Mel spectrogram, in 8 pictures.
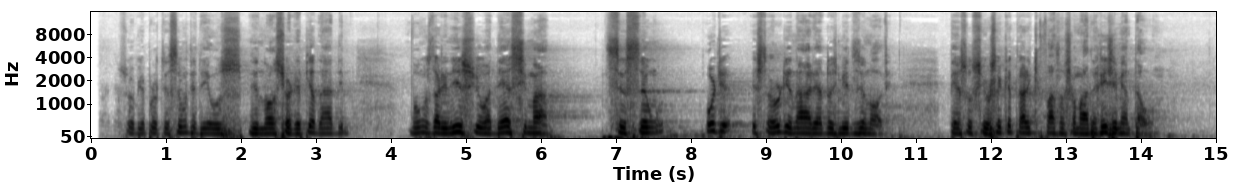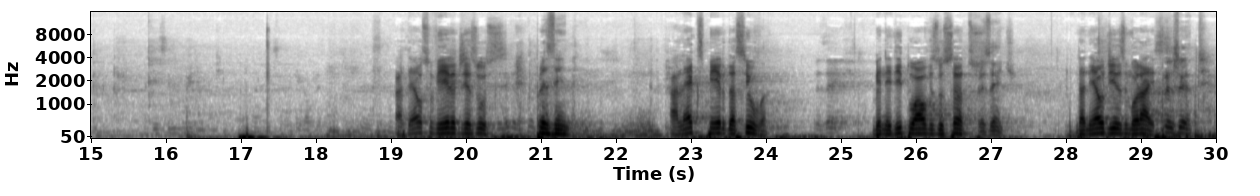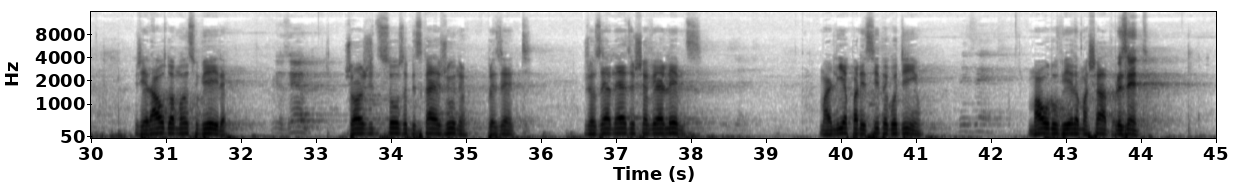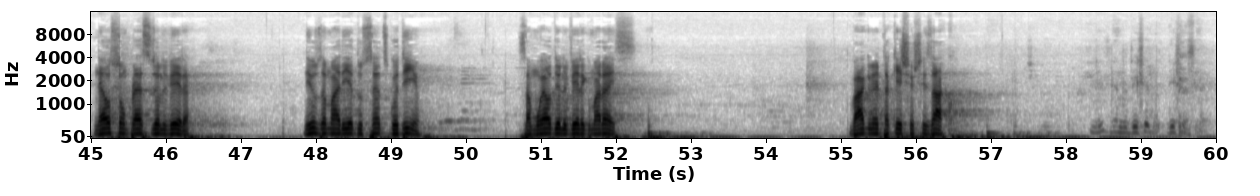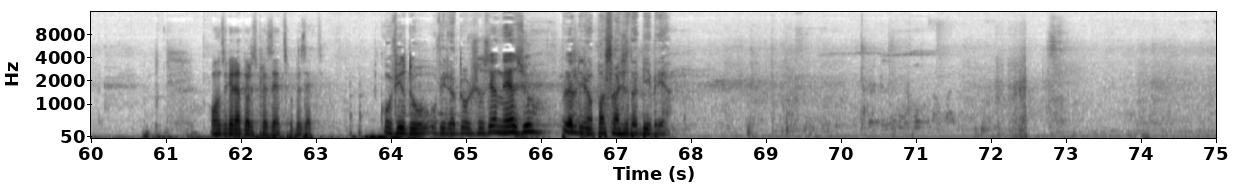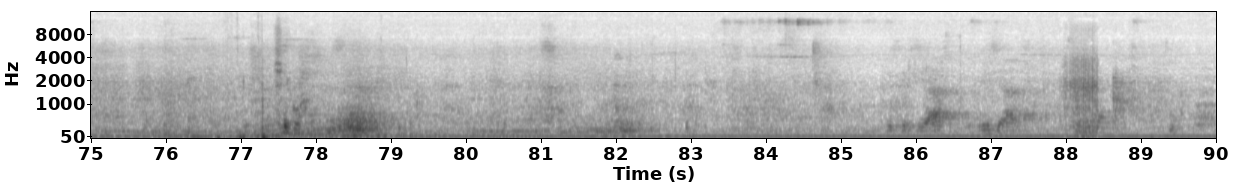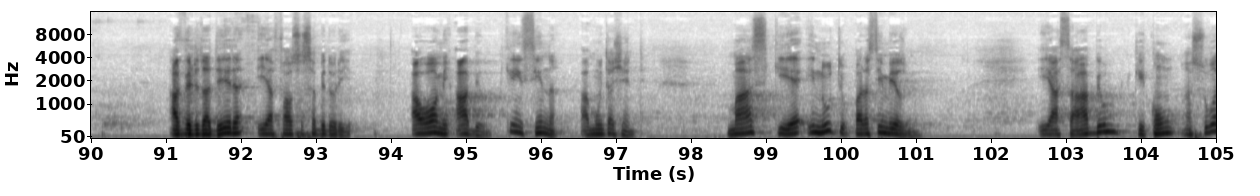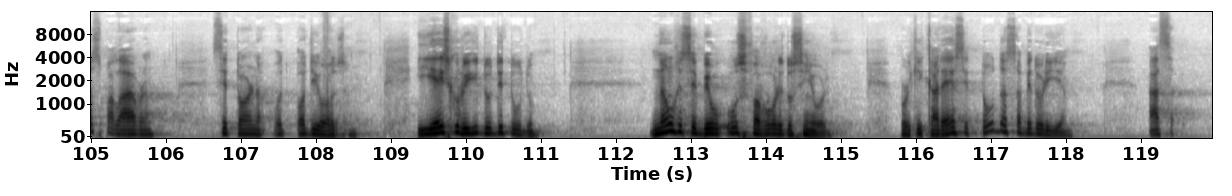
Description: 10ª Sessão Extraordinária de 2019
